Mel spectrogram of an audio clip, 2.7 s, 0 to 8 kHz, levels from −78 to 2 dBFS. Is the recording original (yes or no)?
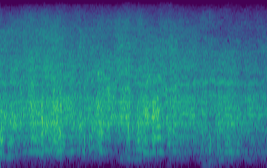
no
